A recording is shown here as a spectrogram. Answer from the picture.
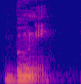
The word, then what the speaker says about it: Mbuni: And Boony is spelled differently than it's pronounced. So, in case you ever come across it in writing, just so you know, it is spelled M B U N I, Boony.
